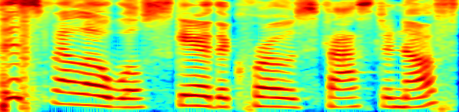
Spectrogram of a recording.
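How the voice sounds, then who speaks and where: A woman uses a put-on character voice at a fairly high pitch. She keeps a moderate pace. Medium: read story. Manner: matter-of-fact.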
